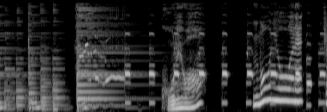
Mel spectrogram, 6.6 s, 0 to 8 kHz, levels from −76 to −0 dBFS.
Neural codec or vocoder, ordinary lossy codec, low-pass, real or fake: none; none; 7.2 kHz; real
